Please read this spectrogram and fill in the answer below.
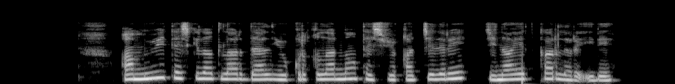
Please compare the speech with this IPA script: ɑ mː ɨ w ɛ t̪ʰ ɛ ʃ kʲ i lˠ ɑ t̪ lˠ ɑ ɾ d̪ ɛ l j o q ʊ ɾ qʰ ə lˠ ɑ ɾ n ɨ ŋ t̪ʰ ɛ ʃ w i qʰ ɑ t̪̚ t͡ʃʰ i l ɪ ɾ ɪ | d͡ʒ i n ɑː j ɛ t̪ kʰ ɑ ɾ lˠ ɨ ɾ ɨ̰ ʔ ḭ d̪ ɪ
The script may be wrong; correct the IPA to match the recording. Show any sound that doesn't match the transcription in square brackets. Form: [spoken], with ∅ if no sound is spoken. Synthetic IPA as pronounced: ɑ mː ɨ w [i] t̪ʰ ɛ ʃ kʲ i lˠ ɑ t̪ lˠ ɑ ɾ d̪ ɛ l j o q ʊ ɾ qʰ ə lˠ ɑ ɾ n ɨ ŋ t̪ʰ ɛ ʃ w i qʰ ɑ t̪̚ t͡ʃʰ i l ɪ ɾ ɪ | d͡ʒ i n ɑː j ɛ t̪ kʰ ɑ ɾ lˠ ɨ ɾ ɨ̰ ʔ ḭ d̪ ɪ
